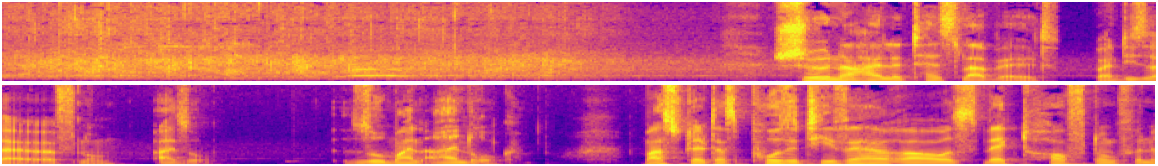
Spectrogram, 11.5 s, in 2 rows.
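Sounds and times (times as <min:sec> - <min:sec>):
audience applause: 0:00.0 - 0:04.2
speech: 0:03.9 - 0:06.9, 0:07.5 - 0:08.4, 0:09.0 - 0:11.5.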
